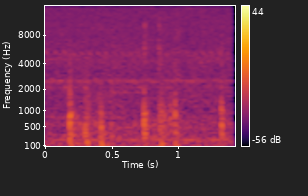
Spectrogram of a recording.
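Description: Horse hooves clip-clop at an even walking pace in the video game ArcheAge, about six moderately loud footfalls alone over a faint steady background.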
